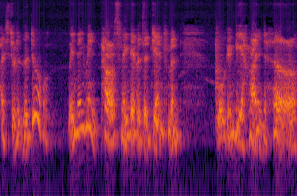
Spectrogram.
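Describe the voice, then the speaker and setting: At a moderate pace, a woman with a high voice swings very widely in pitch amid noticeable background noise. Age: 90s. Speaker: retired singer. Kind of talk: interview. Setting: care home. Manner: halting.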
